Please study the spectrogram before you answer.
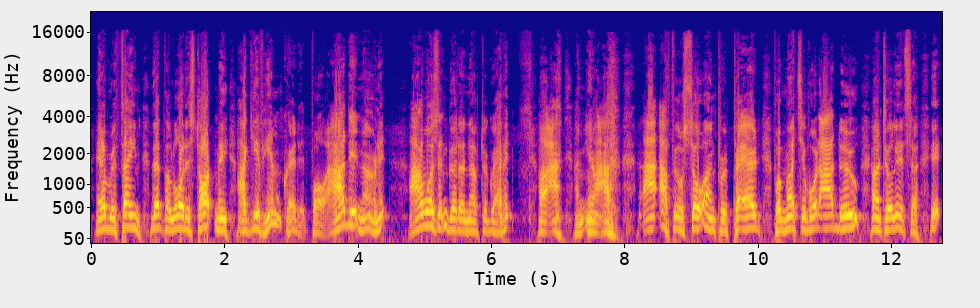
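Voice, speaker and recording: Male call-in radio preacher: weak, husky, creaky voice, slightly high, earnest plain-folks exhortation. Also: no room sound. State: voice worn from a week of preaching. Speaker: preacher hosting a call-in Bible show. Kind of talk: live Bible call-in preaching.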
